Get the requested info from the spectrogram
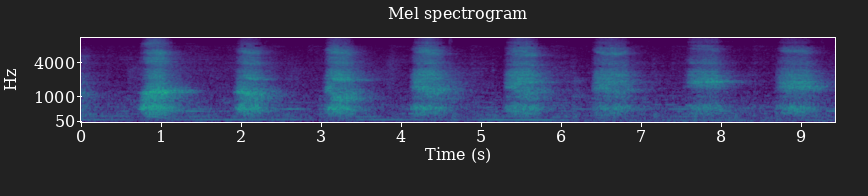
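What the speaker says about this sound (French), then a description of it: "On inspire." Repeated sharp, breathy inhalations during a boxing-style workout, eight evenly spaced breaths about one second apart, close and loud, with a low hum underneath.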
